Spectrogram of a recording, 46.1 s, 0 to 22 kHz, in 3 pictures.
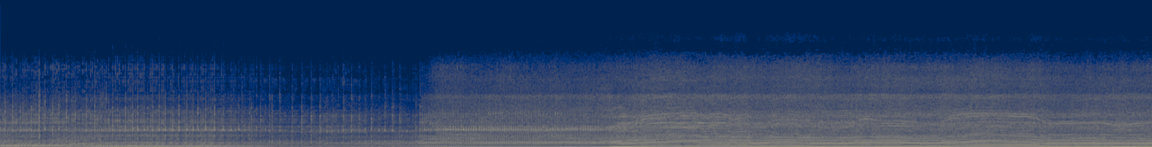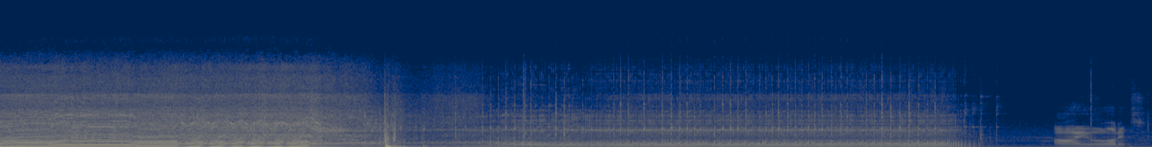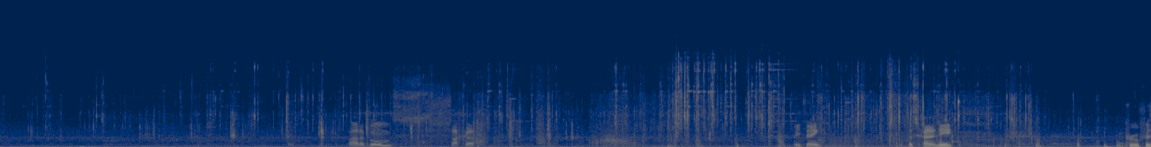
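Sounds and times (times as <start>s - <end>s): chainsaw cutting wood: 0.0s - 28.6s
sharp crack: 20.3s - 21.2s.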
